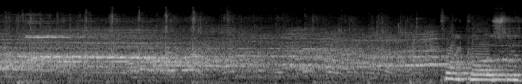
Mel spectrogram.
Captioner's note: Tigers cheering; whistle blowing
